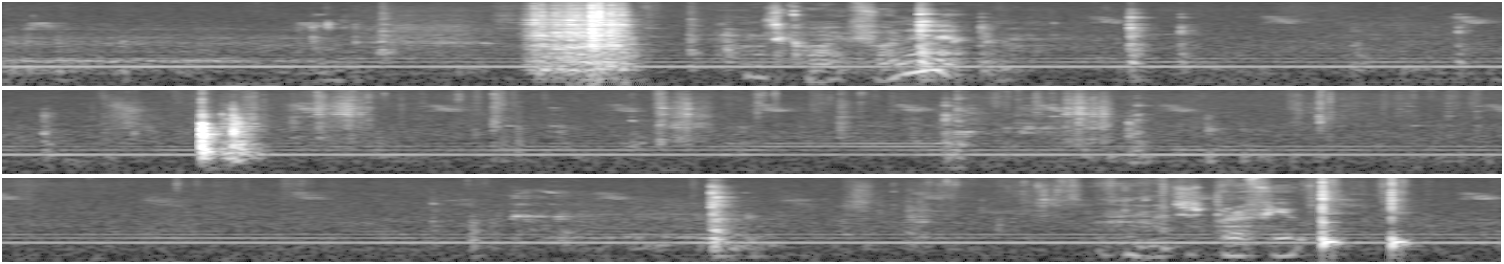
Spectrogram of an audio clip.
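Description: Steady hum from an electric potter's wheel. Over it come occasional knocks and scuffs as hands press dents into a wet clay vase. The loudest are a scuffing burst about three seconds in and a sharp knock near nine seconds.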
